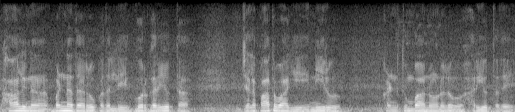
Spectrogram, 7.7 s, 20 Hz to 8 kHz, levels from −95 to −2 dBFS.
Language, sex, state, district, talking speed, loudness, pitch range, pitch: Kannada, male, Karnataka, Shimoga, 75 wpm, -15 LUFS, 120-130 Hz, 125 Hz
